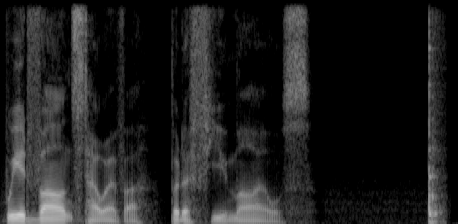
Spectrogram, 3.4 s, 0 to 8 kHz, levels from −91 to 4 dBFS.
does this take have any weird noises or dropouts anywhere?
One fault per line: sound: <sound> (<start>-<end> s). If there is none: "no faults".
sound: tap (3.2-3.4 s)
